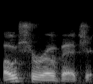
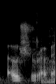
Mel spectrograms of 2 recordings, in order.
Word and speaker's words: Ozhurovich: It's Ozhurovich. It's actually pretty simple, but people see it, they get super intimidated. So even syllables, Ozhurovich.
